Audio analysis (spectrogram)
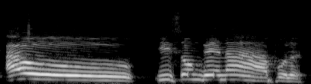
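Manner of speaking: long, loud drawn-out "Au"; retold loud call. Tourist in Rome fends off a street hustler, loud retold call. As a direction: holler it out, stretching the vowels.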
